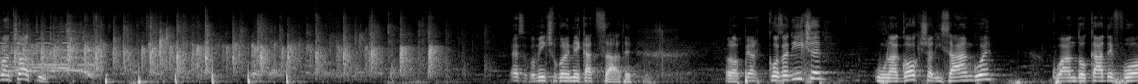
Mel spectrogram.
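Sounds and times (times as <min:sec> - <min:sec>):
speech: 0:00.0 - 0:00.6, 0:05.1 - 0:11.3
audience applause: 0:00.0 - 0:05.0.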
